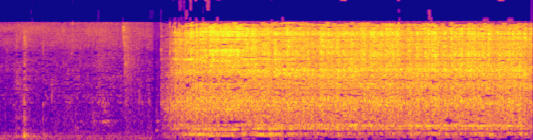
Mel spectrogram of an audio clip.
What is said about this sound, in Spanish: Un toque de albahaca y a moler. Ah, un poco de agua para que pueda girar.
